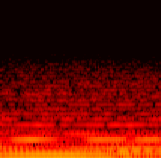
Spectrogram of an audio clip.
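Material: Nothing is struck.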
